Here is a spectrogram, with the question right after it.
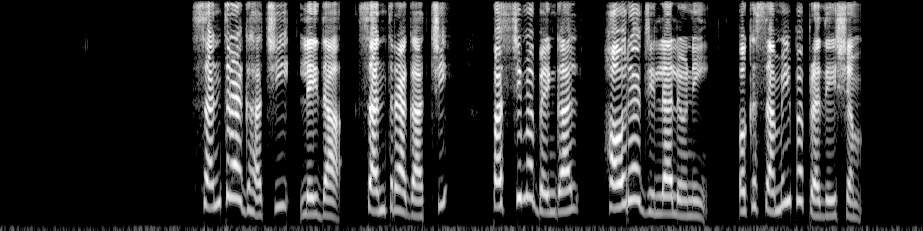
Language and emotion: Telugu, neutral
